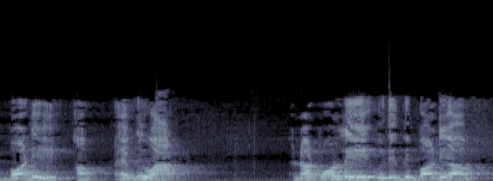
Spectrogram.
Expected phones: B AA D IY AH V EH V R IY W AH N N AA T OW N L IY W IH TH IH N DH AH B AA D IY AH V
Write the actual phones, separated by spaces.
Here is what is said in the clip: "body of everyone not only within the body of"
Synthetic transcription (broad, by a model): B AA D IY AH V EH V R IY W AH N N AA T OW N L IY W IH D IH N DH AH B AA D IY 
